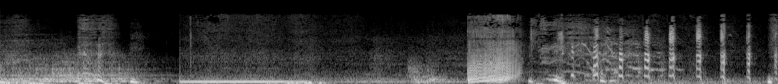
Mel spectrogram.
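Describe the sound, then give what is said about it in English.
A loud fart recorded on a phone on April 22, 2020: a low, buzzy drone lasting about a second, surrounded by sputtering bursts and some handling noise and clicks toward the end. “This is the last fart that I have recorded on my phone.”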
